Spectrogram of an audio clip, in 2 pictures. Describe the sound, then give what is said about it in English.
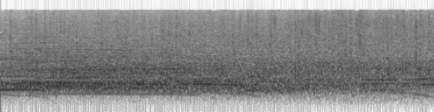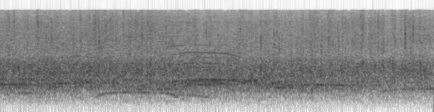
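At a party for Dave Chappelle, a large crowd applauds loudly and steadily for several seconds as Tiffany Haddish introduces herself, a dense wash of clapping with scattered cheers and whoops rising above it, fading only slightly at the end. “This is where you guys should applaud and go crazy.”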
